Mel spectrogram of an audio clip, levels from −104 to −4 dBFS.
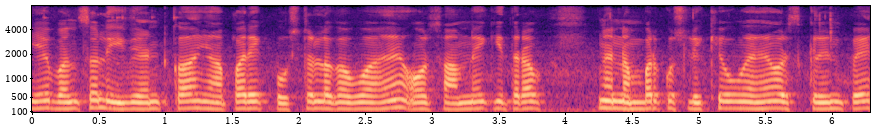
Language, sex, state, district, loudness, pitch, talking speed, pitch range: Hindi, female, Punjab, Fazilka, -17 LUFS, 185 Hz, 230 wpm, 175-190 Hz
